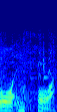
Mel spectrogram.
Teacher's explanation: So door, for me as a Scottish person or a northern accent, door and poor don't rhyme. However, a posh English accent, or what we consider what we call received pronunciation, would rhyme.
